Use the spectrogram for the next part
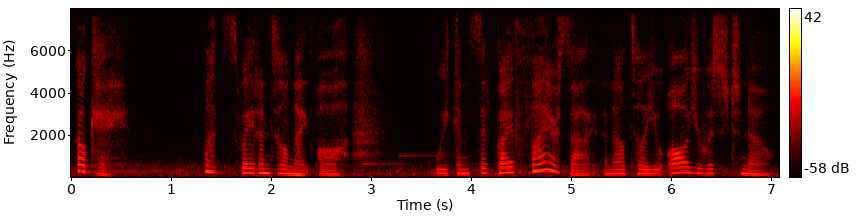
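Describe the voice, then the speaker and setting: A composed young female desert guardian, noisy recording. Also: medium pitch. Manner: gentle, earnest, composed in talk. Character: calm, protective young woman guardian of a desert village. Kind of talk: video game character voice lines.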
